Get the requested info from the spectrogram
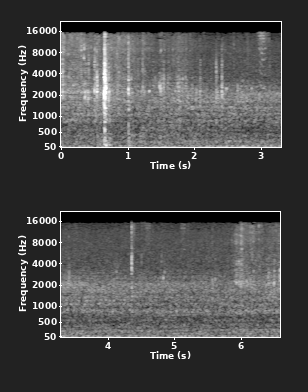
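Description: Steady low rumble of a car idling, heard inside the cabin, with a sharp click about two-thirds of a second in and a few faint rustles and ticks as a paper bag and ketchup packets are handled.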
